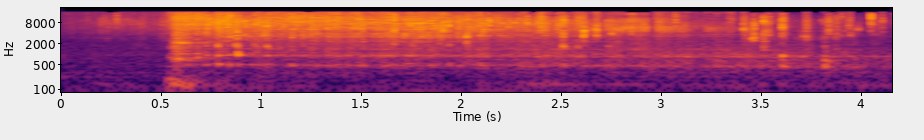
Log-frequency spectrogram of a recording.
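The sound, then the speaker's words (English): After a brief quiet moment, a loud, steady sizzle bursts up as a big can of tomatoes is poured into a hot pot of alliums, hissing continuously and breaking into crackles and pops as it settles. “I'm going to hand it to you and just pour it right in there. It's going to make some good sounds and steam a little bit.”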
